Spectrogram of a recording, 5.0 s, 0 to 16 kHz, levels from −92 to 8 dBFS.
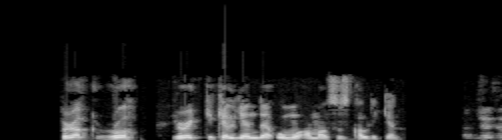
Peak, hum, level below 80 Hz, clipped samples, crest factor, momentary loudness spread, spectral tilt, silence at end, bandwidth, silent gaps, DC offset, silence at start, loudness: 0 dBFS; none; -62 dBFS; under 0.1%; 14 dB; 12 LU; -5 dB/octave; 0 s; 7.6 kHz; 4.07-4.59 s; under 0.1%; 0.6 s; -14 LUFS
